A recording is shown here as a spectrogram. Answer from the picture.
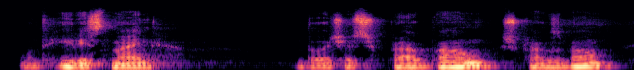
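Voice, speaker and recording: The speaker's somewhat breathy voice moves at a very slow pace with fairly even intonation. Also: man. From Hungary. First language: Hungarian. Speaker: language learner vlogger. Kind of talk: casual screen-recorded tutorial. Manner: halting, many fillers.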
